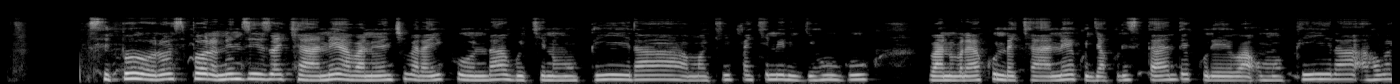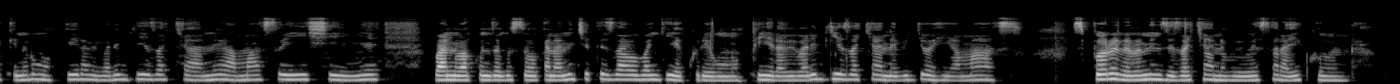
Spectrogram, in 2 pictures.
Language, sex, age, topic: Kinyarwanda, female, 25-35, government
